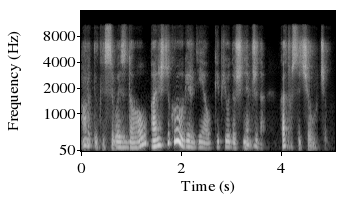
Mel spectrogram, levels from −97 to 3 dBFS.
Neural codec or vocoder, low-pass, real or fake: codec, 24 kHz, 0.5 kbps, DualCodec; 10.8 kHz; fake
